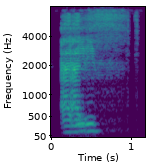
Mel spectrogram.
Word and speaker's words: আলিফ: আলিফ, শেষে ফয়ের উচ্চারণ হবে।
